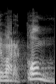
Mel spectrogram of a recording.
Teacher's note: la R y la L, como ambos son alveolares, se pronuncian en los alvéolos, pues dice barcón, ¿no?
